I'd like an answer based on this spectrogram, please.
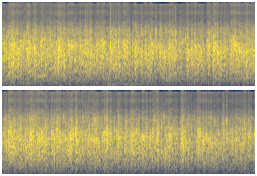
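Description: Studio audience applauding, a steady wash of clapping that eases slightly near the end.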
